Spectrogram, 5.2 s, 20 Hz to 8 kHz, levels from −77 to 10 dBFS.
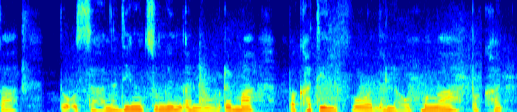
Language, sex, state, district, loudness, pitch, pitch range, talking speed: Mizo, female, Mizoram, Aizawl, -15 LUFS, 215 Hz, 200-220 Hz, 175 wpm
